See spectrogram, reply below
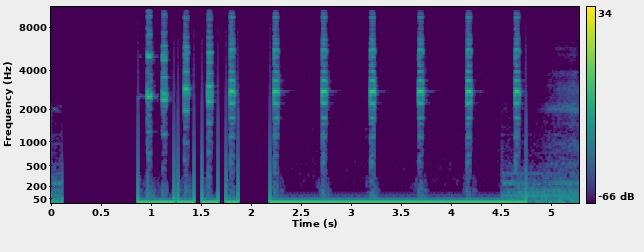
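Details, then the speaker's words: PediGuard handheld wireless pedicle probe during spinal screw-hole preparation: medium-pitched beeps at a moderate steady rate, about two per second, signalling that the tip is in cancellous bone beyond bleeding bone. "Petty guard will give a high pitch fast Cadence until the tip is beyond the blood and is in contact with cancellus bone which gives medium pitch medium Cadence"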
